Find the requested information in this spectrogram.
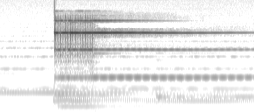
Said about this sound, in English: Ring a ding ding. I heard bell. It must be Santa with his reindeer and his sled filled with toys. Is that you, Santa? No, says Mummy. It's just the telephone.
